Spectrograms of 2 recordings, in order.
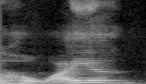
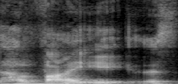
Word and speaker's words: Hawaii: You want to go to Hawaii? So they actually pronounce it Hawaii. The W is not even pronounced.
